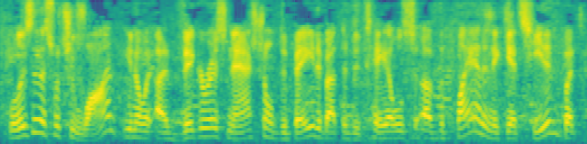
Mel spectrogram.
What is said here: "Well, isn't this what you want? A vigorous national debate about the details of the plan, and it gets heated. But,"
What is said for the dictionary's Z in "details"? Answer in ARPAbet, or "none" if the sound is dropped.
Z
